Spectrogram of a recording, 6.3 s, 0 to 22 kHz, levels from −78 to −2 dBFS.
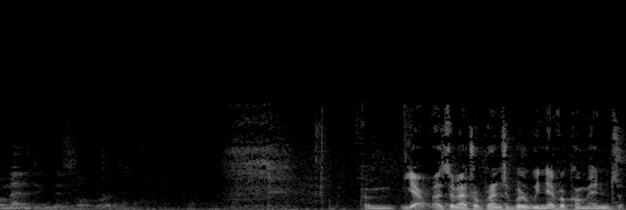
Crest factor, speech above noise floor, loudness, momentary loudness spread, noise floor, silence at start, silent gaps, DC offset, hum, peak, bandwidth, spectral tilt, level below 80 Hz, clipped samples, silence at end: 24 dB; 28 dB; -32 LUFS; 23 LU; -59 dBFS; 0 s; none; under 0.1%; none; -12 dBFS; 11.5 kHz; -4.5 dB/octave; -64 dBFS; under 0.1%; 0 s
